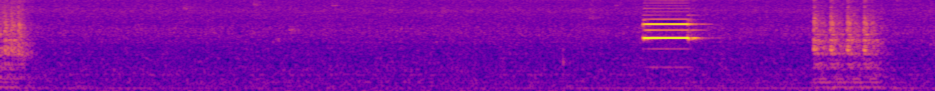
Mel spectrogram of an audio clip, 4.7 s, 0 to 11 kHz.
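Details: Windows 98 PC rebooting from MS-DOS: single short high POST beep over a low hum, then a brief floppy drive seek rattle as it checks for a boot disk; normal startup.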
